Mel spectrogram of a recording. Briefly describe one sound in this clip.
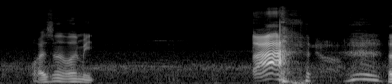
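A body slams onto a hard floor.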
